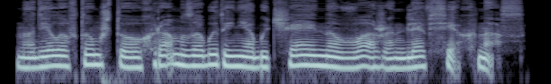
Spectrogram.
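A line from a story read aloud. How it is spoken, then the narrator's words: Insinuating. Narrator (Russian): вкрадчиво продолжил Мелроза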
